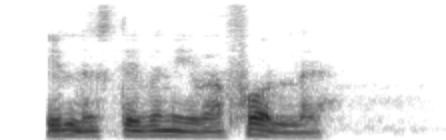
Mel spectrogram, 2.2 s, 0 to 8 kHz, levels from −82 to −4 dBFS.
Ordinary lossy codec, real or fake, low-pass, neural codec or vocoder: AAC, 32 kbps; real; 7.2 kHz; none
